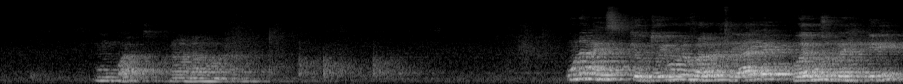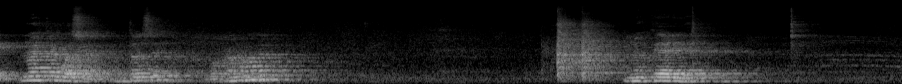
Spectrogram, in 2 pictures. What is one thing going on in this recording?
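A young man speaks calmly, explaining, close by.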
